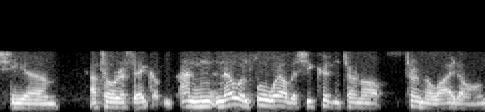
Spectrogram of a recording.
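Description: A man speaks with fairly even intonation and some vocal fry.

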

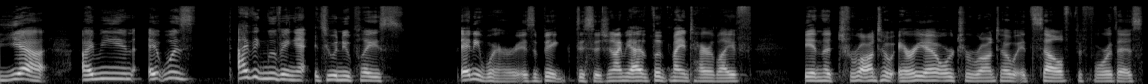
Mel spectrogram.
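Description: In an ordinary speaking voice, a woman with a Canadian accent talks at a moderate pace. Her fairly low pitch carries lively intonation over a very clean recording with a silent background. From Canada. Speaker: radio host. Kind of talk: casual interview chat.

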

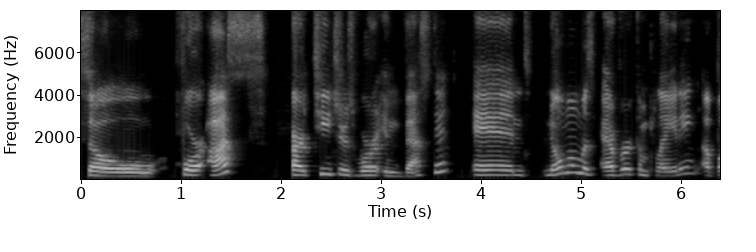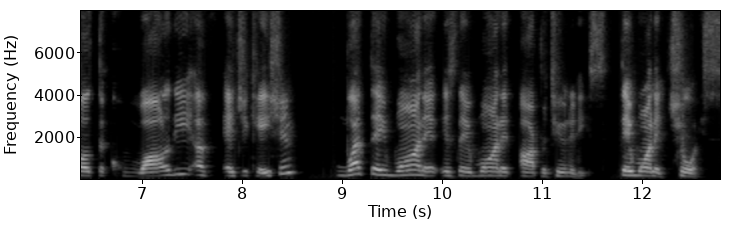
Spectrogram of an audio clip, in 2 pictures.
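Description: At a fairly slow pace, a woman with a Nova Scotian accent speaks with lively intonation. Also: medium pitch for a woman. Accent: Canadian English (Nova Scotia). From Nova Scotia, Canada. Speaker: educator and community advocate. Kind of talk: interview.

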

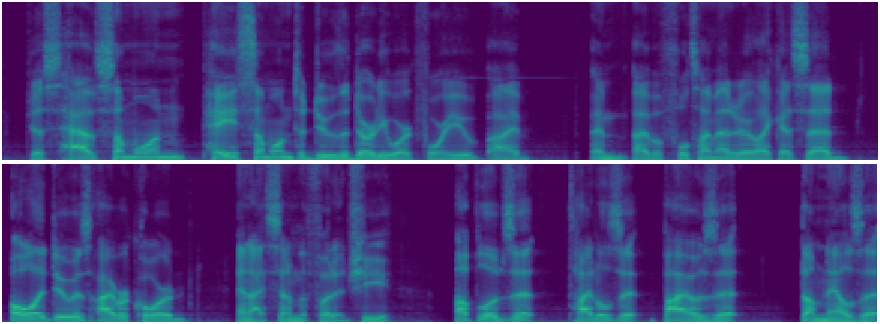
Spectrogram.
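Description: With an American accent, a man talks in a plain, everyday voice at a fairly low pitch, a fairly quick pace and fairly even intonation. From Virginia, US. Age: young. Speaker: professional esports player. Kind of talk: casual chat.

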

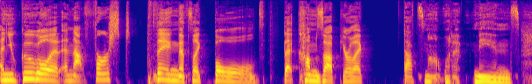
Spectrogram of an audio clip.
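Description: A woman speaks in a plain, everyday voice at a fairly low pitch. Her pace is fairly slow, with ordinary pitch variation. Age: 40s. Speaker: podcast co-host. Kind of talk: casual chat.

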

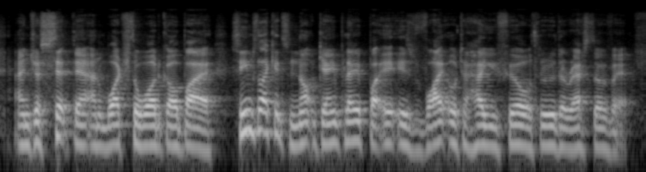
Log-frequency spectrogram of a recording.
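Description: A man of medium pitch with an East London accent. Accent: East London British English. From born in Pakistan, raised in England. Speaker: video game news show host. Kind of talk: casual chat. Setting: studio.

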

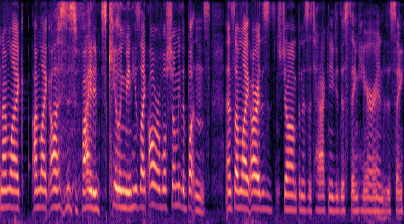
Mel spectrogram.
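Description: Talking at a very fast pace with hardly any pauses, a woman keeps a fairly high pitch and fairly even intonation, with big swings in loudness, on a very clean recording with a silent background. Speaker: podcast host.

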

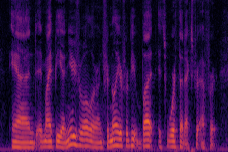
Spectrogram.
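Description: Here a man talks with an American accent and a fairly low pitch. The recording is very clean, with a silent background. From Arizona, US. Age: 40s. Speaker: president of an Islamic graduate college. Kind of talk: interview.

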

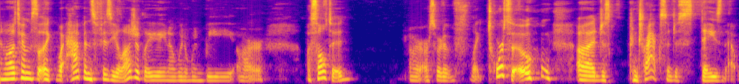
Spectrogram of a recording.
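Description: A woman with an American accent and an unremarkable speaking voice talks at a moderate pace with a fairly low pitch and lively intonation, in a very clean recording with a silent background. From US Midwest, Iowa. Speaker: musician and folklorist. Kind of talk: interview conversation. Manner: repetitive, restarts words.

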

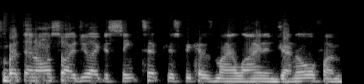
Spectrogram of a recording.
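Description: A man with an American accent at a very fast pace, fairly high in pitch, in a monotone, flat intonation. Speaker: college student and fly fishing guide. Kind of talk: casual chat.

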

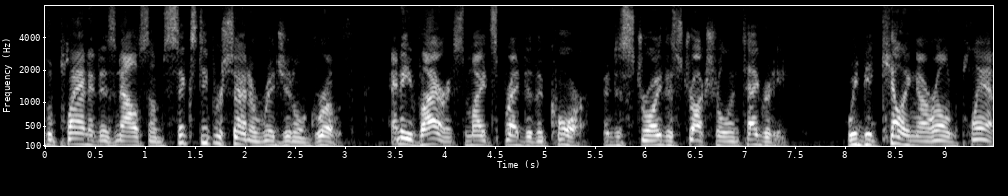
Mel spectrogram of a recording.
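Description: Against a quiet background, a man puts on a character voice at a fairly low pitch and a moderate pace. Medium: read story. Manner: formal, precise, informative.

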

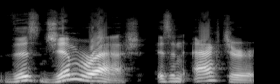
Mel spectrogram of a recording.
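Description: A man is speaking. He has an American accent. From US South, Charlotte, North Carolina. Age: 20s. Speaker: podcast host. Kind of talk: casual chat; trivia quiz hosting.

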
